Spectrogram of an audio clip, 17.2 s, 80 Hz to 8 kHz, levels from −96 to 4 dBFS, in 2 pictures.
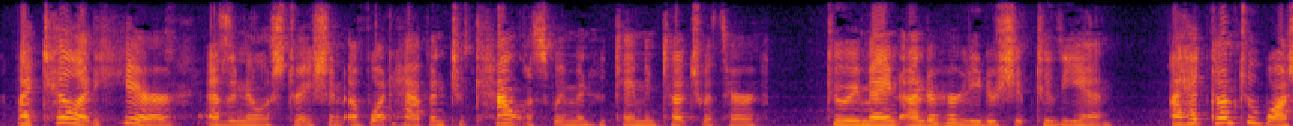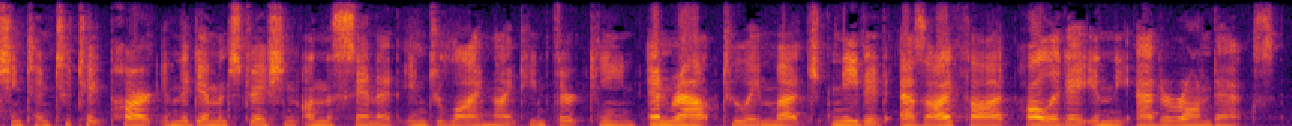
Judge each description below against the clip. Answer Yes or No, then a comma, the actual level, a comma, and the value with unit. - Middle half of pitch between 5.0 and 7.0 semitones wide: No, average, 2.7 semitones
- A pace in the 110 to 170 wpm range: No, average, 195 wpm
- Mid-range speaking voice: No, high, 210 Hz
